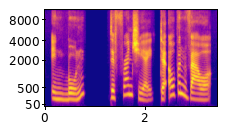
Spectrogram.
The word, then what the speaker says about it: Bún: Bun. Bun. Bun. For our second syllable, ma the initial consonant m same as before.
